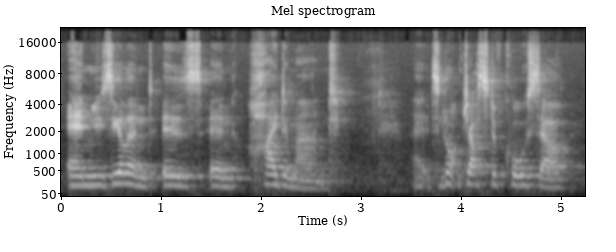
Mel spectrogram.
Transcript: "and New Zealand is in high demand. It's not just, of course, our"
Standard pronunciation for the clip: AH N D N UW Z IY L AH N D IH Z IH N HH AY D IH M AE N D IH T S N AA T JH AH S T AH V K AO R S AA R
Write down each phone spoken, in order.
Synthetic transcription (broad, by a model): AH N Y UW Z IY L AH N D IH Z IH N HH AY D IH M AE N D IH T S N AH T JH AH S T AH V K AO R S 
